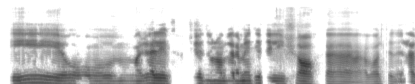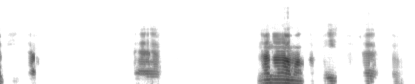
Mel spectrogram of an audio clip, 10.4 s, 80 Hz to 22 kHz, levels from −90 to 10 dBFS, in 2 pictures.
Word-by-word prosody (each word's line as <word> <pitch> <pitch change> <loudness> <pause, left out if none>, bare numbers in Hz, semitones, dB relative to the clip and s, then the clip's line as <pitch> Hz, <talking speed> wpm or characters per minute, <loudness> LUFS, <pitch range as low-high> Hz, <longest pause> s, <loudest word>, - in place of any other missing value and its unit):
Sì 150 0 +1
o, 125 -1 -3
m 125 +1 -13
magari 130 0 +3
succedono 125 -1 -4
veramente 125 +3 -1
degli 120 -2 -3
shock 115 -2 +3
a 105 -3 -4
volte 110 +1 -11
nella 110 0 -5 0.2
vita. - - -11 1.3
Ehm 115 -1 -9 1.2
No, 145 - +2
no, 155 -1 +6
ma 125 -2 +2
ho 125 - -6
capito 125 +1 -16 0.3
certo. 120 -2 -17
125 Hz, 110 wpm, -23 LUFS, 115-130 Hz, 1.3 s, no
